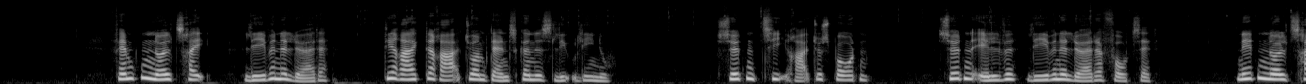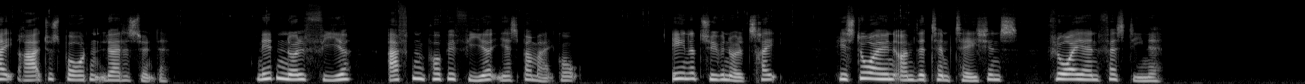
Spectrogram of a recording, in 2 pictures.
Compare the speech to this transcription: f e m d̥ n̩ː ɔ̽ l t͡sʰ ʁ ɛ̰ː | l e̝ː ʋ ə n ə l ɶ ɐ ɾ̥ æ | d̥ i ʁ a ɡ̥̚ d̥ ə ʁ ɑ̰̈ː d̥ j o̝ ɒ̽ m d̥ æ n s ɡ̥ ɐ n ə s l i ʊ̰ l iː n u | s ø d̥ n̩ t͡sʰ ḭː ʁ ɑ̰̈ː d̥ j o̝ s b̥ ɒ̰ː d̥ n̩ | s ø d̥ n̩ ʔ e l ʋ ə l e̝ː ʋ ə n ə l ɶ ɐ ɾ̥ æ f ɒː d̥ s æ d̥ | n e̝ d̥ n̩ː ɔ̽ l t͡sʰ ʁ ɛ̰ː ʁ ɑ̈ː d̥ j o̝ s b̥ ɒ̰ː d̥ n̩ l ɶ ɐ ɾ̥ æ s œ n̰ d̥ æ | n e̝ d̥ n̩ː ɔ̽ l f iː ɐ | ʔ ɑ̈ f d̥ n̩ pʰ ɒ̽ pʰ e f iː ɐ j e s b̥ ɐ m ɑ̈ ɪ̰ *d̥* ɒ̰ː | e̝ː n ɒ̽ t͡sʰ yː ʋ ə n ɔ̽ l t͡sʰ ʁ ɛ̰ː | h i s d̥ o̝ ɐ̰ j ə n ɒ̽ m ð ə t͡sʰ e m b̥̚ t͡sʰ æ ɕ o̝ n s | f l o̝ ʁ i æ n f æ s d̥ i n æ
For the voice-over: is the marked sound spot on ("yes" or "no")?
no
